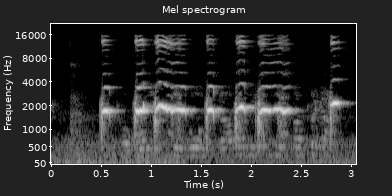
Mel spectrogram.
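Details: Male cockatiel kept as a pet, normal lutino colouring, uttering six or seven short whistled notes in three seconds, some slurred downward, closing with a sharp rising whistle.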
